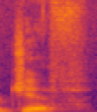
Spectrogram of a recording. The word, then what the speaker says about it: GIF: H if I'm exporting an animated GIF or GIF, depending on how you want to pronounce it, I probably don't need it at proper 1920 x 1080.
